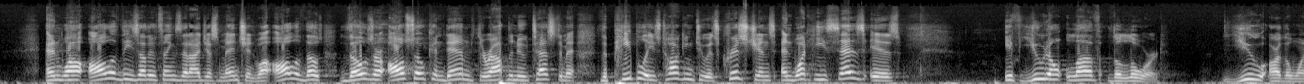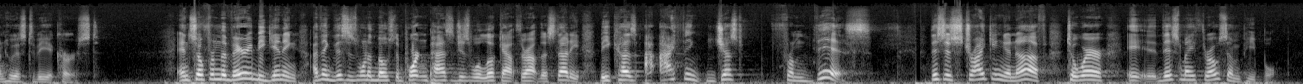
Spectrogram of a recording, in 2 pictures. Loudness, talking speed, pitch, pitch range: -12 LUFS, 205 wpm, 190 Hz, 155-220 Hz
